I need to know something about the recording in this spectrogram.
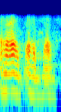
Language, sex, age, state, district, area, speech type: Sanskrit, female, 30-45, Maharashtra, Nagpur, urban, conversation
